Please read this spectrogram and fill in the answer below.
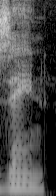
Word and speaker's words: Zane: Oh, not really relevant to this at all, but ever since I watched the Alchemist Code movie, I've been saying Zine instead of Zane.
